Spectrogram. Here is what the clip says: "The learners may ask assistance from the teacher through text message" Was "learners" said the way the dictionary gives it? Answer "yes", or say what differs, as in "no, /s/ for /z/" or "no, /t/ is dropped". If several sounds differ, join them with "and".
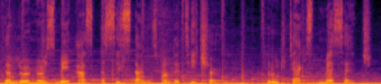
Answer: yes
